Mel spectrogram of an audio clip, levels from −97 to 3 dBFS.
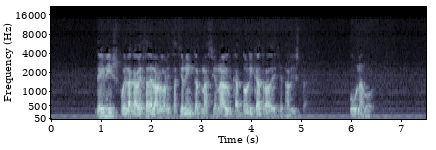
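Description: No technical faults can be heard anywhere in this speech recording.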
